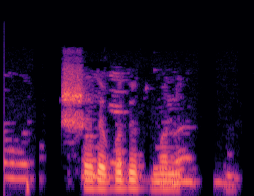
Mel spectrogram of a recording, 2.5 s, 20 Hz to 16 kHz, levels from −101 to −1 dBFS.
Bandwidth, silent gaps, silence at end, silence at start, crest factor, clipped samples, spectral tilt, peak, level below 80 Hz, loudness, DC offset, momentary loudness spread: 7.2 kHz; 0.47-0.59 s, 2.02-2.13 s; 0.15 s; 0.05 s; 18 dB; under 0.1%; -7 dB/octave; -10 dBFS; -70 dBFS; -27 LUFS; under 0.1%; 19 LU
